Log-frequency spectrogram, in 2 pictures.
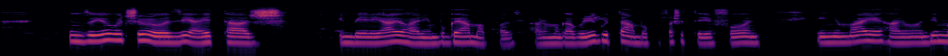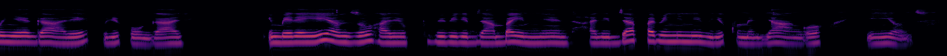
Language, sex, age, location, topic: Kinyarwanda, female, 18-24, Musanze, finance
